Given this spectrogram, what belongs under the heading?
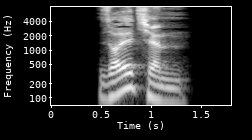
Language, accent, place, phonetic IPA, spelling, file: German, Germany, Berlin, [ˈzɔlçm̩], solchem, De-solchem.ogg
- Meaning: strong dative masculine/neuter singular of solch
